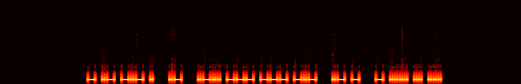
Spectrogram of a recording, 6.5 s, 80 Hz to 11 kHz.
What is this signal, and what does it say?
Morse code, heard as a keyed tone, about 40 wpm, 700 Hz. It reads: TAKE A LOOK AT THIS
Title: Sets of 5 Words 40wpm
